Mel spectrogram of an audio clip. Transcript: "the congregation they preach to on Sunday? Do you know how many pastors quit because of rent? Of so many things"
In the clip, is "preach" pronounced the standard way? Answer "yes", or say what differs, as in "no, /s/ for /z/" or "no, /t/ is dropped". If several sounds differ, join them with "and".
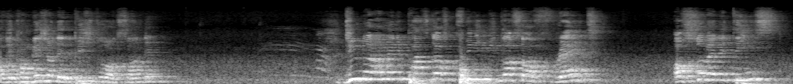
no, /ɹ/ is dropped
